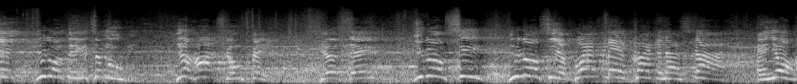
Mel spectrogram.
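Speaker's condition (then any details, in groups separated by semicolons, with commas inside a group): No condition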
